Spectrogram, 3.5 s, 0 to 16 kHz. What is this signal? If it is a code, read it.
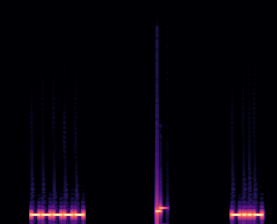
Morse code, heard as a keyed tone, about 36 wpm, 700 Hz. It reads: 0 X
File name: Single-Letter-Number-35wpm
